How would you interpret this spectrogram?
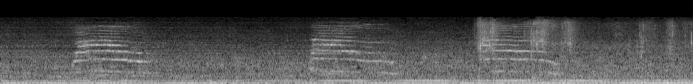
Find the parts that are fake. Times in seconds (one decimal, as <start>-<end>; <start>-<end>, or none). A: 0.0-3.6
